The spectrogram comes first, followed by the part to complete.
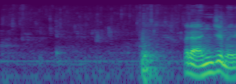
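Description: Faint cooking sounds of chicken in masala being stirred with a spatula in an aluminium pressure-cooker pot, then a voice starts speaking near the end.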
